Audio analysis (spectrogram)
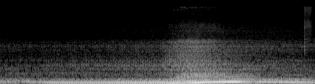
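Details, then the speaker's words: Dodge Ram 3500 Cummins diesel idles fine but the rumble falters and sags under throttle before recovering; voltage ruled out, owner suspects injector pump, injector or fuel filter, unconfirmed. Engine stumbling under acceleration. "yeah so it'll sit here and idle for days fine you know let's see there goes you can hear it that's fine there it is"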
